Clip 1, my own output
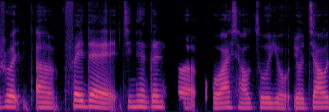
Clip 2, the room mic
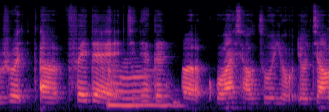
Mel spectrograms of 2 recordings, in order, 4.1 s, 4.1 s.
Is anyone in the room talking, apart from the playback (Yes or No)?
Yes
